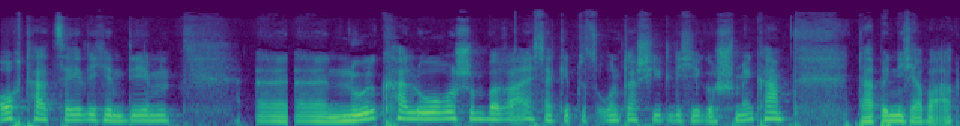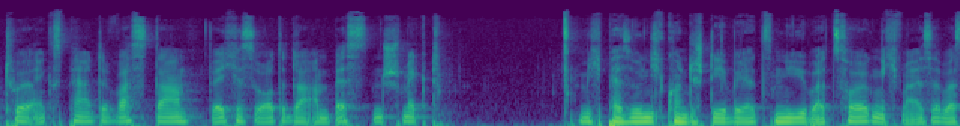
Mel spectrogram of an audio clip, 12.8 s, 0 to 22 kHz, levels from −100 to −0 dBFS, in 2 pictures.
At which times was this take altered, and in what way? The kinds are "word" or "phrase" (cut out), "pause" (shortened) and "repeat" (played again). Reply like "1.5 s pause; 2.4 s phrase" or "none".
1.9 s repeat; 6.6 s phrase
